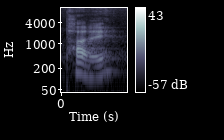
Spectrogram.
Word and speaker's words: Poe: download a dedicated app called po that's spelled p-o-e and then you can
